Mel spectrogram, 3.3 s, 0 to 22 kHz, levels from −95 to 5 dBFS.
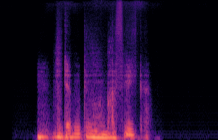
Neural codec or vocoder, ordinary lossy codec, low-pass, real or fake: codec, 44.1 kHz, 0.9 kbps, DAC; none; none; fake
